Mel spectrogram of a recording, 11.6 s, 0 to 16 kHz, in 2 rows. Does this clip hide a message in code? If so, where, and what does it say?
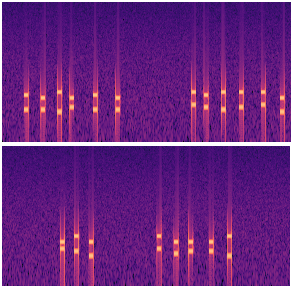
Yes: DTMF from 0.4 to 10.4 s, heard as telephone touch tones, dialled by hand, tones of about 90 ms. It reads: 543754 #869#1 *91 #4773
